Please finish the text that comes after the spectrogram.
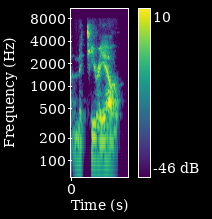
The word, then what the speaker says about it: materiel: And so I was actually working on a project to improve materiel. That's how you pronounce it. It's not like shirt material, IAL, it's IEL, materiel.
